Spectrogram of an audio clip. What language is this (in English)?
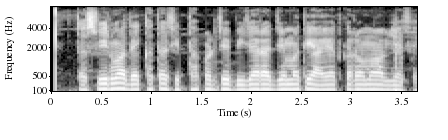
Gujarati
